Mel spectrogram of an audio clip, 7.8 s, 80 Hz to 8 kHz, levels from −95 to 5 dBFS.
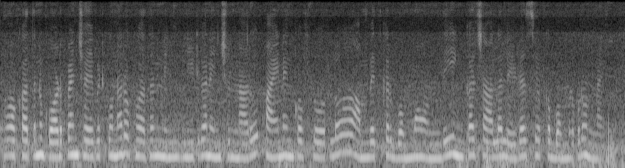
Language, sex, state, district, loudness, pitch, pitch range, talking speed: Telugu, female, Telangana, Nalgonda, -22 LUFS, 225 Hz, 215-235 Hz, 170 wpm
